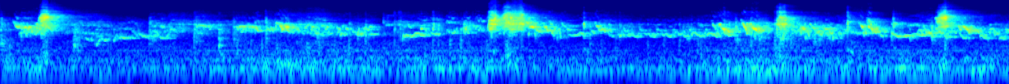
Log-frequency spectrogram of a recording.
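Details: Pet budgerigars, described as happy, keep up a steady scratchy warble, with sharp high squeaks breaking through roughly every one to two seconds over continuous chattering.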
